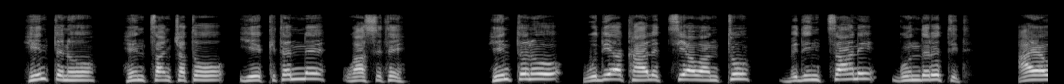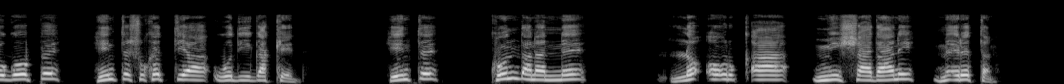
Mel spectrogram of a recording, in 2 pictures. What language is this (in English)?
Dawro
